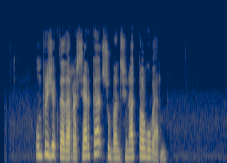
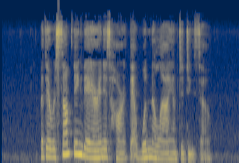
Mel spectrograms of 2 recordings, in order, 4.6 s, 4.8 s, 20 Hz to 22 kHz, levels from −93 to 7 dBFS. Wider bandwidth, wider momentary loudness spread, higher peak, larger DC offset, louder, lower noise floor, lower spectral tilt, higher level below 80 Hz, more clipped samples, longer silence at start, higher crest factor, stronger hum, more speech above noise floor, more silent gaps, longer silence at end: second, 10 kHz vs 16 kHz; second, 9 LU vs 15 LU; second, -4 dBFS vs 0 dBFS; neither; second, -23 LUFS vs -16 LUFS; first, -67 dBFS vs -56 dBFS; first, -5 dB/octave vs -3.5 dB/octave; second, -76 dBFS vs -56 dBFS; neither; about the same, 0.7 s vs 0.8 s; about the same, 20 dB vs 18 dB; neither; first, 45 dB vs 39 dB; neither; first, 1.25 s vs 0.55 s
